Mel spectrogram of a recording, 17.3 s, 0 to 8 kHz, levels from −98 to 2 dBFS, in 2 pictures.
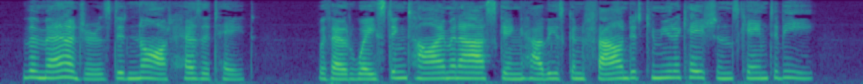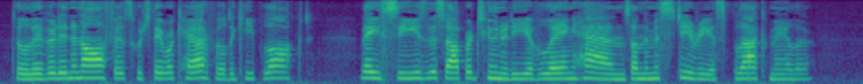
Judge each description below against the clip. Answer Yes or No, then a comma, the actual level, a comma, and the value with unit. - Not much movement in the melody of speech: Yes, narrow, 2.3 semitones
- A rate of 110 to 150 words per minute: Yes, slow, 135 wpm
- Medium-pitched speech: No, high, 205 Hz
